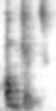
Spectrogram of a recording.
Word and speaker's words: object: Where do we have the stressed syllable? Object. So, we pronounce it as object.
